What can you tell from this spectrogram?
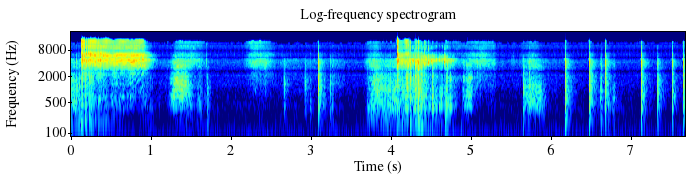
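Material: Hematite.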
